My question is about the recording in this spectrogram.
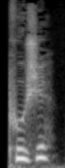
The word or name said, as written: pushe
